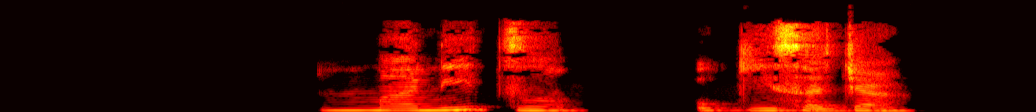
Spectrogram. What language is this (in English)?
Ashéninka Perené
